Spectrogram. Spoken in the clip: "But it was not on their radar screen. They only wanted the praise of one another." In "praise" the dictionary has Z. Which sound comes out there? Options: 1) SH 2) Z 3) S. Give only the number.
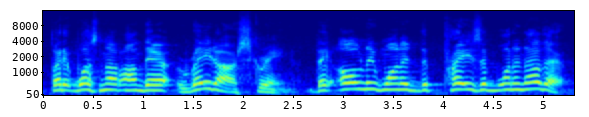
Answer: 2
